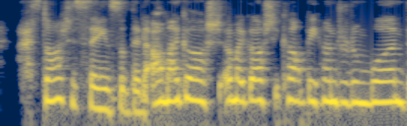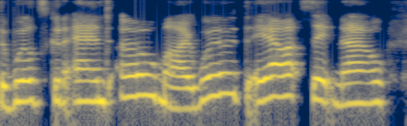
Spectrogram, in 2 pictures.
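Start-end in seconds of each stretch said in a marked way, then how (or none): 1.3-6.6 really high-pitched, goofy, silly fussing voice. Retelling what they said to her, in a put-on high-pitched silly voice. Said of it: "in a really high-pitched, silly voice".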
